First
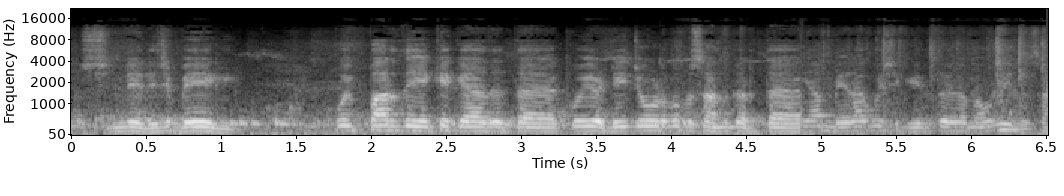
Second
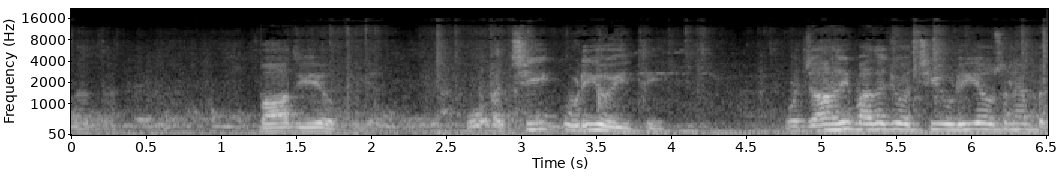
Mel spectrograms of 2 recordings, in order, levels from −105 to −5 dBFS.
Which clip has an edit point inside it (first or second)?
first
